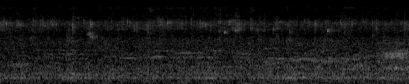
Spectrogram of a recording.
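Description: Eggplant slices dusted in flour sizzling steadily as they shallow-fry in hot oil in a frying pan.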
